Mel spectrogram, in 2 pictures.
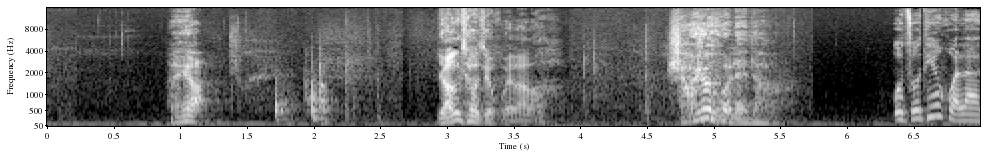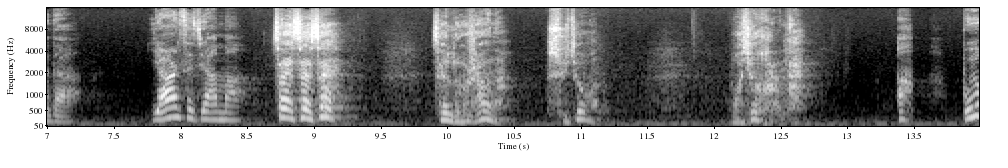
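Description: A middle-aged man speaks cheerfully nearby.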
